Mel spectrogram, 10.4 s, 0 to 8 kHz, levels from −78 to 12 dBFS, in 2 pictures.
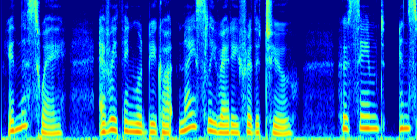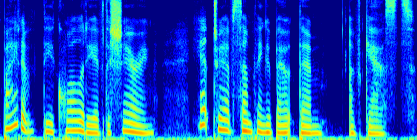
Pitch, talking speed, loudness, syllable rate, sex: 190 Hz, 175 wpm, -18 LUFS, 5.4 syllables/s, female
